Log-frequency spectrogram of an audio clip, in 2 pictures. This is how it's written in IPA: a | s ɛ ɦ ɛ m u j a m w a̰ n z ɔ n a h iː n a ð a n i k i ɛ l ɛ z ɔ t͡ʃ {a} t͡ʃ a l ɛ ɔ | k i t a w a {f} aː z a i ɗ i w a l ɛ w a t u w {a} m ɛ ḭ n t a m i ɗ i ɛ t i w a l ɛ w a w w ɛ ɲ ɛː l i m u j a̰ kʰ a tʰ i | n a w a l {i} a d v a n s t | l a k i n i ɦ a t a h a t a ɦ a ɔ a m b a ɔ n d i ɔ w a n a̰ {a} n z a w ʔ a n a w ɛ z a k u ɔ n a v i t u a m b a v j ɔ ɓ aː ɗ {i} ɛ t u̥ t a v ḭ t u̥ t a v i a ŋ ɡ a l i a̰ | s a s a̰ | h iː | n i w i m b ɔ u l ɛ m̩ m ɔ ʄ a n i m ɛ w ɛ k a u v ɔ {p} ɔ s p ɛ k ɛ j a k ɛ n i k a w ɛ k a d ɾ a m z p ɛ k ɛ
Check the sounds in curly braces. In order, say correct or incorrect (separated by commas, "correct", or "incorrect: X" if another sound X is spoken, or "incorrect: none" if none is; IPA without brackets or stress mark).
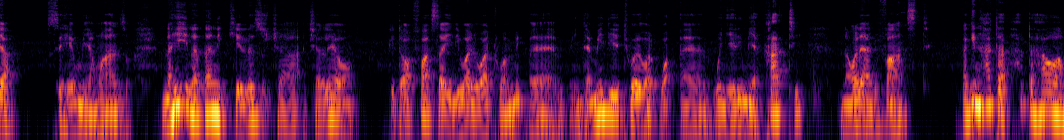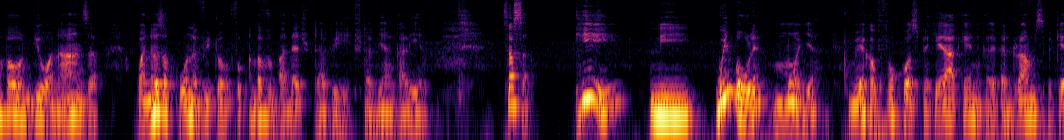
correct, correct, correct, incorrect: ɛ, correct, incorrect: a, incorrect: k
